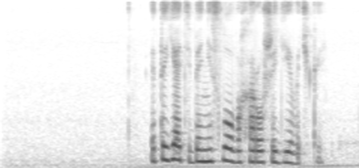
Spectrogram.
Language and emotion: Russian, neutral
